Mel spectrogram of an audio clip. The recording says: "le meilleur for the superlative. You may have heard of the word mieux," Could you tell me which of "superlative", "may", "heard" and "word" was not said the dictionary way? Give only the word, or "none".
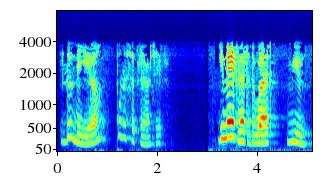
superlative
